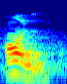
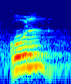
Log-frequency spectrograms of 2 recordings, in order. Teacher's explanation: قل کے اندر بھی یہی دو نقطے والا قاف ہے، اس کو بھی آپ نے تالو پر زبان کی جڑ لگا کر موٹا کر کے ادا کرنا ہے، قل۔ اگر باریک پڑھیں گے کل تو یہ دوسرا کاف ہو جائے گا، اور یہ غلط ہو جائے گا۔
